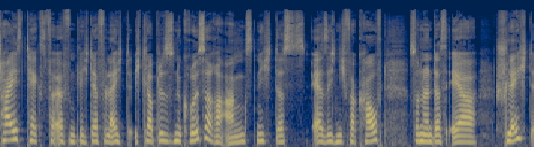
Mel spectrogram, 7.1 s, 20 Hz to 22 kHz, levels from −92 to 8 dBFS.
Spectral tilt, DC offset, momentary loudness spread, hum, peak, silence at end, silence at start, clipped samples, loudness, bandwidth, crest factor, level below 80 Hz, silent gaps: -4.5 dB/octave; under 0.1%; 7 LU; none; -2 dBFS; 0 s; 0 s; under 0.1%; -18 LUFS; 17 kHz; 16 dB; -54 dBFS; none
